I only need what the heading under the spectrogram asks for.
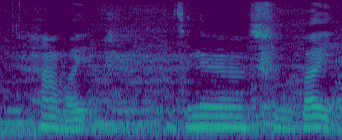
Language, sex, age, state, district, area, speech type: Bodo, female, 60+, Assam, Chirang, rural, spontaneous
